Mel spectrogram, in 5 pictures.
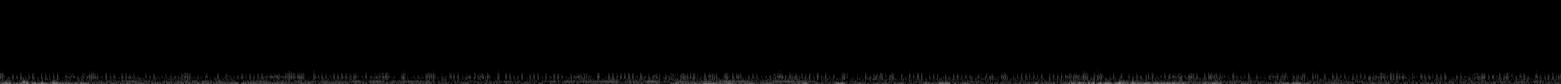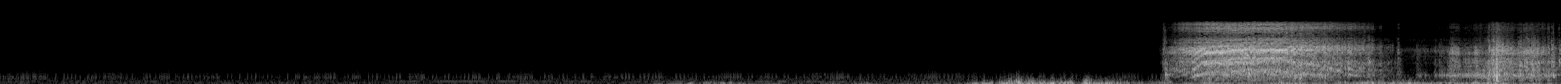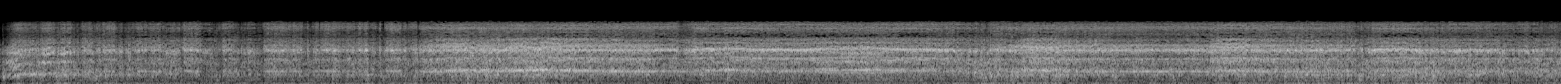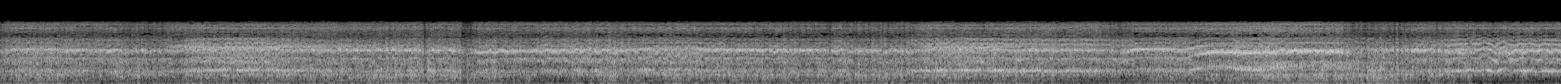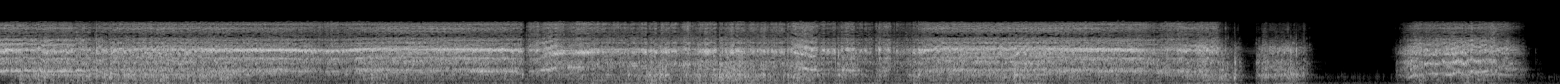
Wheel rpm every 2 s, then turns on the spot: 0, 0, 0, 0, 0, 0, 0, 0, 0, 0, 0, 0, 0, 40, 30, 60, 160, 160, 160, 160, 160, 160, 160, 160, 160, 160, 160, 160, 160, 190, 170, 160, 160, 170, 220, 190, 160, 50, 60.
74-76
